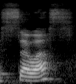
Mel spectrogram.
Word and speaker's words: psoas: think it's crazy it's the so us so major silent p obviously yeah to begin with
